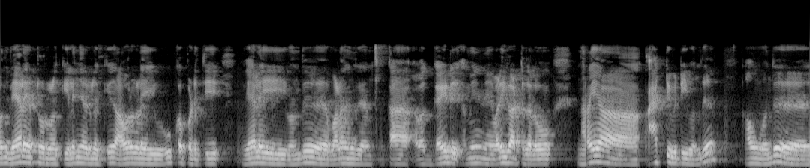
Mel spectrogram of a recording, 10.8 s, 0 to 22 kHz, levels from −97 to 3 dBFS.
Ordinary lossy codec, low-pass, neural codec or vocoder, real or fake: none; 7.2 kHz; none; real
